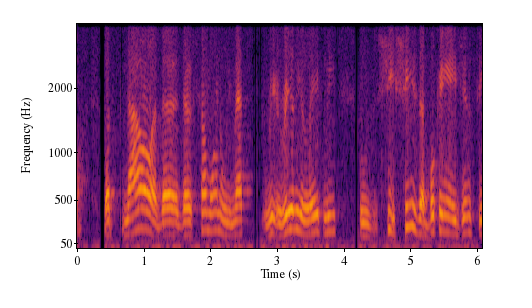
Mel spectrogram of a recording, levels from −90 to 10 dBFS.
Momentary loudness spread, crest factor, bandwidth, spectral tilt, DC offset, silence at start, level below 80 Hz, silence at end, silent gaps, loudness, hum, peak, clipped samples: 11 LU; 14 dB; 4 kHz; -10.5 dB/octave; 0.3%; 0 s; -54 dBFS; 0 s; 0.34-0.40 s, 4.16-4.20 s; -19 LUFS; none; -6 dBFS; under 0.1%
